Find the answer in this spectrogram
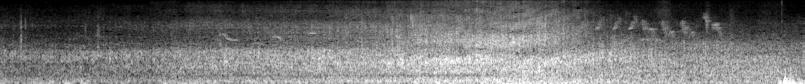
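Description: A vehicle passing by, its road noise swelling to a peak about midway and fading away, with a short thump just before the end.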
